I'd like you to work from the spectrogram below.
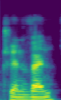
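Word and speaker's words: Qwen: Mówimy o Gwen, wymawianym jako Chen Wen, co w języku chińskim oznacza po prostu tysiąc pytań.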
